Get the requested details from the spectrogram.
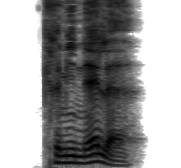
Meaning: inflection of kriminell: 1. strong/mixed nominative/accusative feminine singular 2. strong nominative/accusative plural 3. weak nominative all-gender singular
- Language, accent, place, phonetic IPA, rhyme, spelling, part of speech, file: German, Germany, Berlin, [kʁimiˈnɛlə], -ɛlə, kriminelle, adjective, De-kriminelle.ogg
